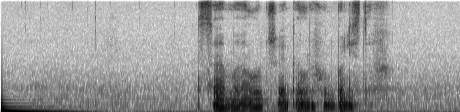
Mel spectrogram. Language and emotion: Russian, sad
